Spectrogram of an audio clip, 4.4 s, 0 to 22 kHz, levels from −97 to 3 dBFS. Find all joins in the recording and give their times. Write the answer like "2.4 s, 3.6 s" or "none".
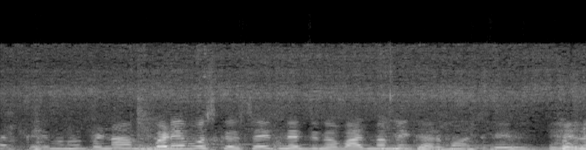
none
